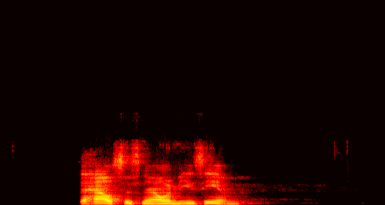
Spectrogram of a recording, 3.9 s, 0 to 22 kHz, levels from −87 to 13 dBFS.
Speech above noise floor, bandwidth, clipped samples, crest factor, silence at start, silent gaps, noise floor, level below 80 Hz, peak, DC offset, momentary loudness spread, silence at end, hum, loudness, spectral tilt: over 71 dB; 7.2 kHz; under 0.1%; 22 dB; 0.8 s; none; under -90 dBFS; -72 dBFS; -2 dBFS; under 0.1%; 11 LU; 1.45 s; none; -20 LUFS; -6 dB/octave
